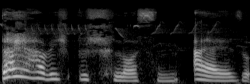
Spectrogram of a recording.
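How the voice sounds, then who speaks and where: A woman speaks, and the sound is dry with no echo. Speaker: travel vlogger. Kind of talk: casual vlog chat. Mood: cheerful, laughing. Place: waterside. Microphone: phone near.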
